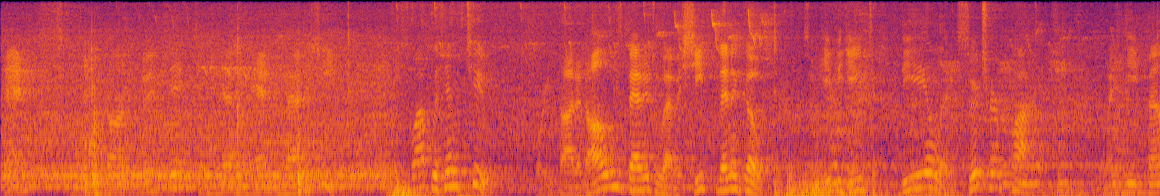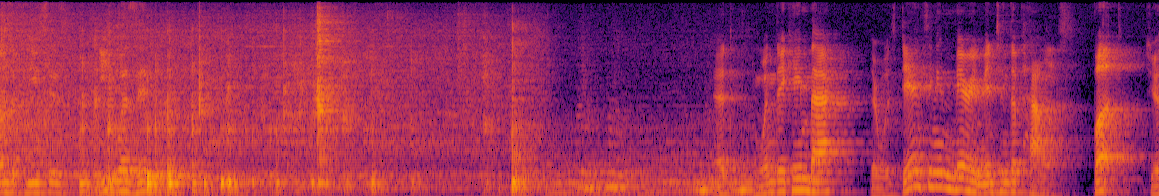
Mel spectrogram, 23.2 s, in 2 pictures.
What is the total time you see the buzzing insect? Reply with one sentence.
You can hear the buzzing insect for 19 seconds altogether.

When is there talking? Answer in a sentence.
You can hear the talking from 0.0 to 13.1 s and from 18.7 to 23.1 s.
